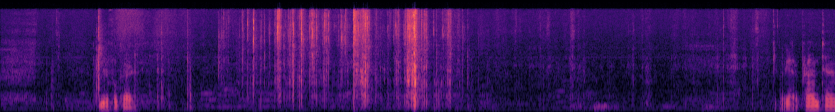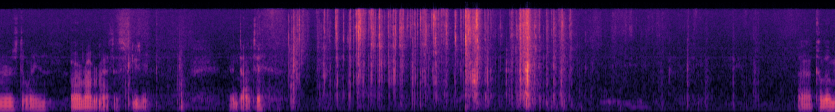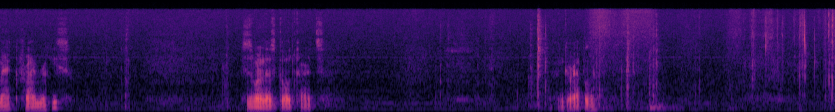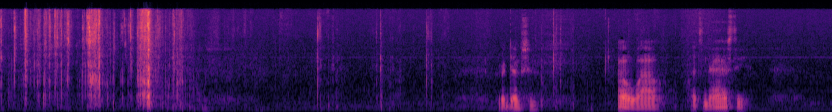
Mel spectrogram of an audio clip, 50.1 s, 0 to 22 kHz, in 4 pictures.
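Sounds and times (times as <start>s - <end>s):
foil wrapper crinkling and tearing: 3.2s - 7.1s, 16.8s - 21.4s, 36.3s - 40.5s.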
